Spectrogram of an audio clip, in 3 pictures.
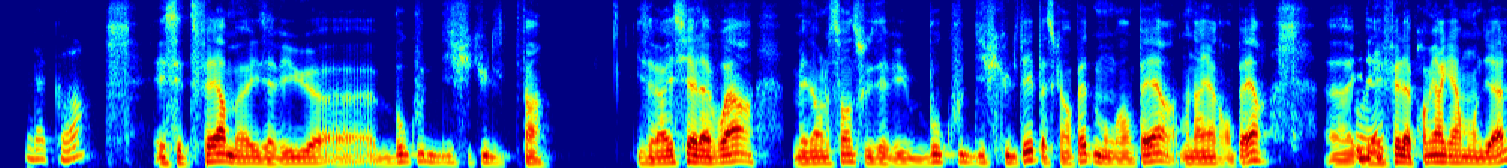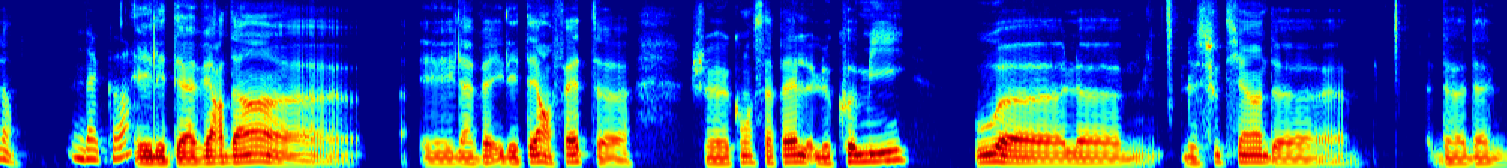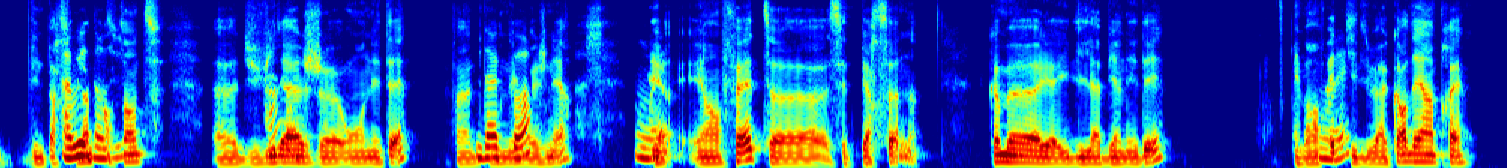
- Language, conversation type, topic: French, podcast, Quel rôle les aînés jouent-ils dans tes traditions ?
- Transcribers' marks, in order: other background noise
